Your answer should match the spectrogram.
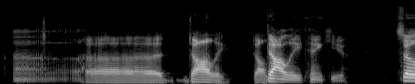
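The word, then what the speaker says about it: DALL-E: one called uh uh dolly dolly dolly thank you so like da d8 like Dolly like the the um artist oh close because it's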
